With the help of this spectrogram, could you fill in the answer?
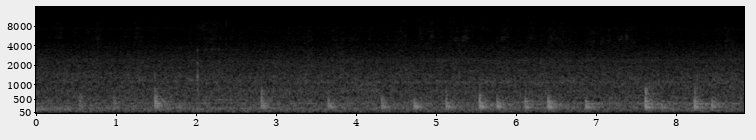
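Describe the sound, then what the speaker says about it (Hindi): Trigonometric ratios being written on a board, a steady series of soft, short taps and scratching strokes at an unhurried rhythm over a quiet room hiss, with no voice heard. "देखिए यहाँ पर लिखता हूँ मैं"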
